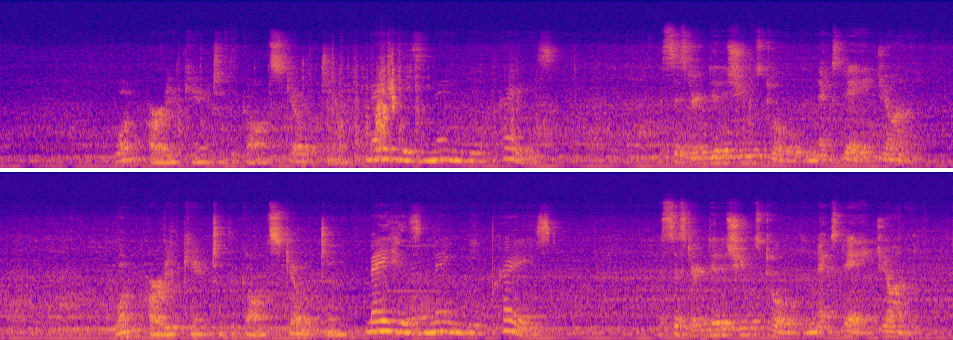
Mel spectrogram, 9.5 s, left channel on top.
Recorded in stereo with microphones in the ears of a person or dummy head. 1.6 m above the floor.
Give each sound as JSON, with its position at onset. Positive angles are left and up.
{"t": 1.1, "sound": "a man speaking", "side_deg": -75, "distance_m": 1.3}
{"t": 3.6, "sound": "a woman speaking", "side_deg": -55, "distance_m": 0.5}
{"t": 6.6, "sound": "a man speaking", "side_deg": -70, "distance_m": 1.8}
